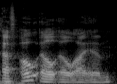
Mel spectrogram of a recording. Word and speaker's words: Follin: It's not even spelled like that. It's Follin, by the way.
